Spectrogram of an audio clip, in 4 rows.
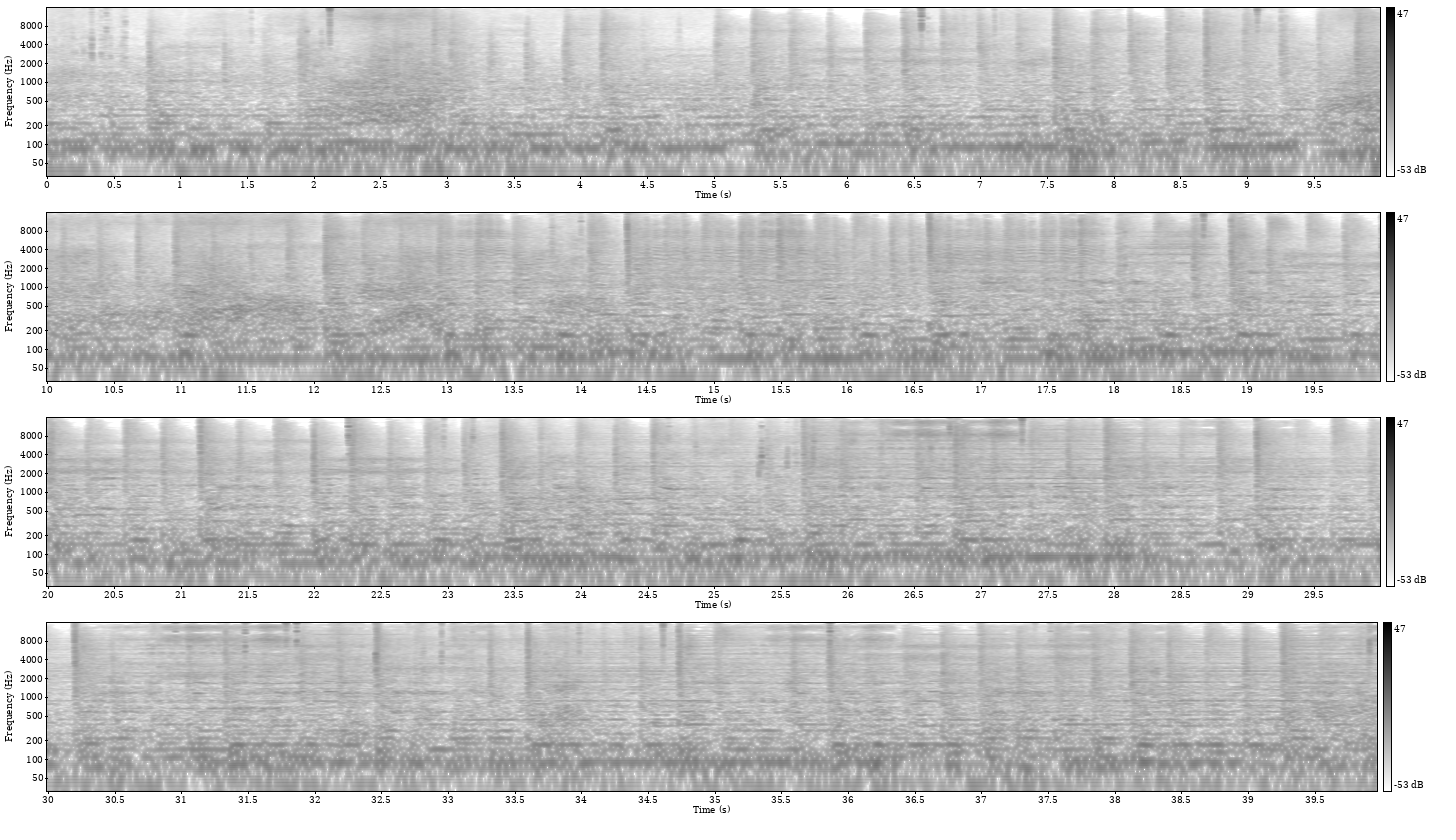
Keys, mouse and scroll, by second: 2.1-6.5 alt+drag, 8.3 click, 9.1-14.0 alt+drag, 15.2 click, 16.2 scroll up 2, 17.2 click, 18.3 alt+scroll down 2, 18.6-22.2 alt+drag, 22.6 alt+scroll down 2, 22.9 alt+middle click, 24.5 click, 27.3-30.9 alt+drag, 31.7 click, 34.6-35.8 alt+drag, 37.4 click.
